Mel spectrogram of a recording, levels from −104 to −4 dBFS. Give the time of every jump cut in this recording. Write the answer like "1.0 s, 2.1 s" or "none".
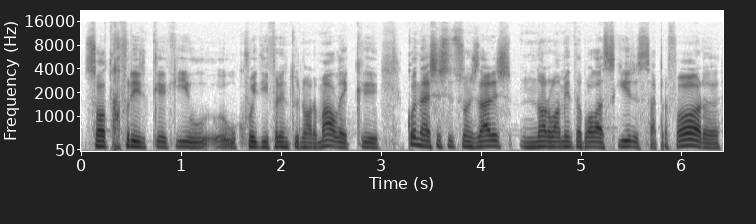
none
